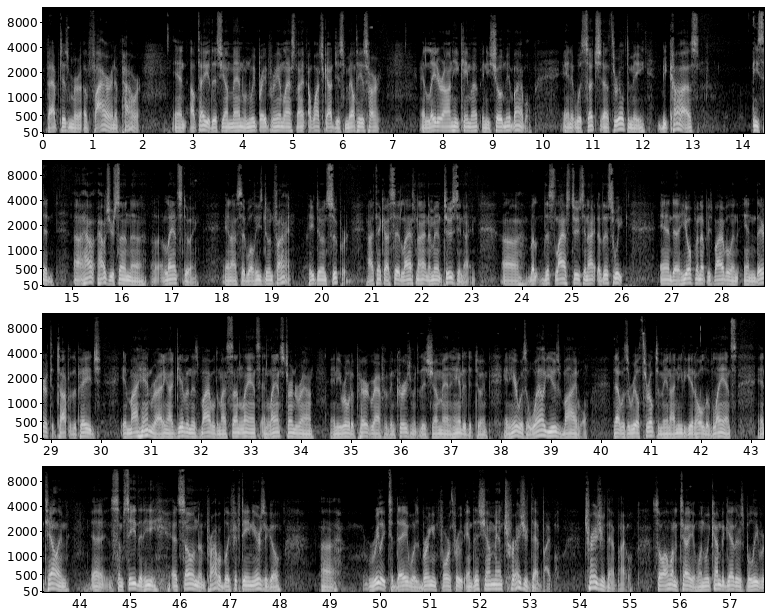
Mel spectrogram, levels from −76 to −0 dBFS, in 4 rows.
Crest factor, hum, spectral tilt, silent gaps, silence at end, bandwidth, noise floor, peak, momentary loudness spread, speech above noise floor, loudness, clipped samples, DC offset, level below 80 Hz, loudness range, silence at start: 12 dB; none; -7 dB/octave; none; 0 s; 11.5 kHz; -54 dBFS; -8 dBFS; 10 LU; 34 dB; -21 LUFS; under 0.1%; under 0.1%; -44 dBFS; 2 LU; 0.1 s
